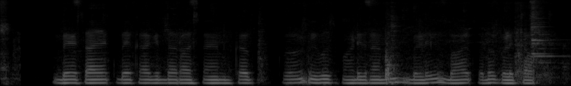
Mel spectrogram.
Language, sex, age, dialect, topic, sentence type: Kannada, male, 18-24, Northeastern, agriculture, statement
